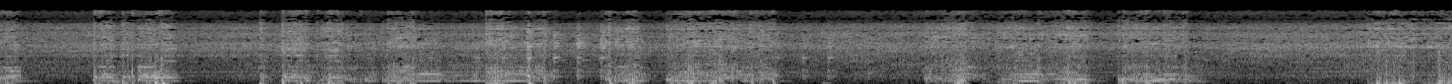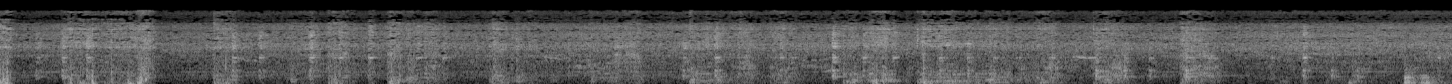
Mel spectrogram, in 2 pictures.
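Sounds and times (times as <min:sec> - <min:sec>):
angle grinder on steel: 0:00.0 - 0:29.0.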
